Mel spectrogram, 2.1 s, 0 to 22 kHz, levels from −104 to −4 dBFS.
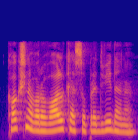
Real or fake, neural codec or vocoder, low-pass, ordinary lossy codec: real; none; 7.2 kHz; MP3, 64 kbps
